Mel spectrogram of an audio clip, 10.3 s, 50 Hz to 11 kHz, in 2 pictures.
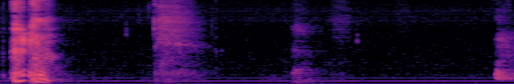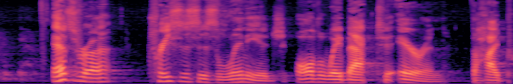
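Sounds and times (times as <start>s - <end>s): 
person coughing or clearing throat: 0.0s - 0.7s, 5.0s - 5.6s
quiet room hum: 0.0s - 10.2s
speech: 5.7s - 10.2s.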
